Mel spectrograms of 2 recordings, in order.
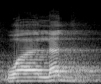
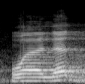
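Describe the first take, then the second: No difference in how they are said.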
